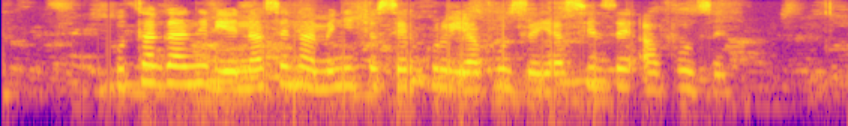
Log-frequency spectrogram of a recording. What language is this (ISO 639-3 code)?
kin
